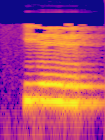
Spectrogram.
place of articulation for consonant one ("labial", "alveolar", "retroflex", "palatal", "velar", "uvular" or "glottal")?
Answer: palatal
